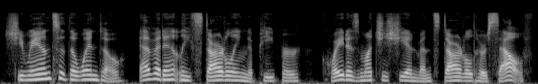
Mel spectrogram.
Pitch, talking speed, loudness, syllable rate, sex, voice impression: 185 Hz, 200 wpm, -19 LUFS, 5.4 syllables/s, female, very feminine, very adult-like, middle-aged, slightly thin, slightly tensed, slightly powerful, slightly bright, slightly soft, slightly clear, fluent, slightly raspy, slightly cute, intellectual, slightly refreshing, slightly sincere, calm, slightly friendly, slightly reassuring, very unique, elegant, wild, slightly sweet, lively, strict, slightly sharp, light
